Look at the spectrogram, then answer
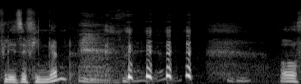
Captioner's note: laughs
